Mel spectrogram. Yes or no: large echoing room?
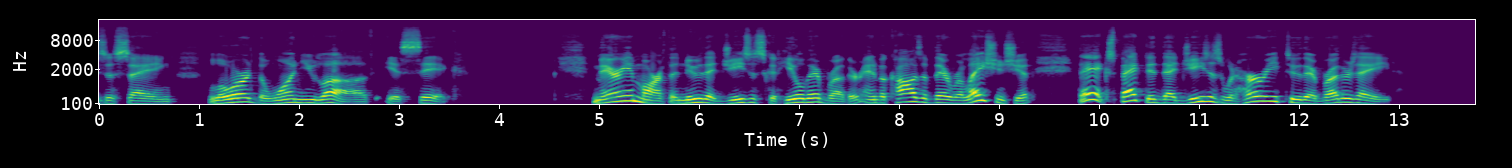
no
